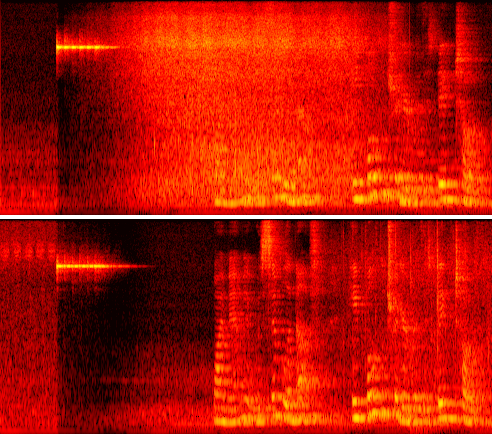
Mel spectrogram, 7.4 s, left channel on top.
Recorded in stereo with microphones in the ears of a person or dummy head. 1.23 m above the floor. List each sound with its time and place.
0.8 s an alarm: 15° left (ahead or behind), 2 m
3.2 s a woman speaking: 50° right (ahead or behind), 1.0 m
